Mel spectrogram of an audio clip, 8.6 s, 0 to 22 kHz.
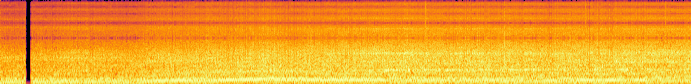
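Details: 2009 Kawasaki Teryx 750 fuel-injected, after fix for warm backfiring and power loss (nail inserted in center section): steady, even low engine drone at one speed, no popping or stumbling — runs perfect.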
